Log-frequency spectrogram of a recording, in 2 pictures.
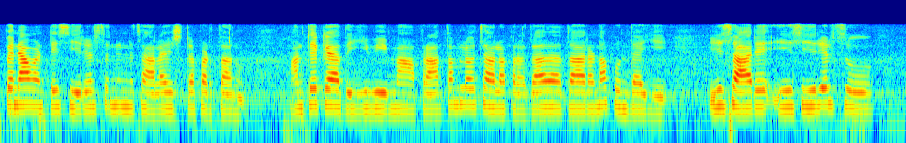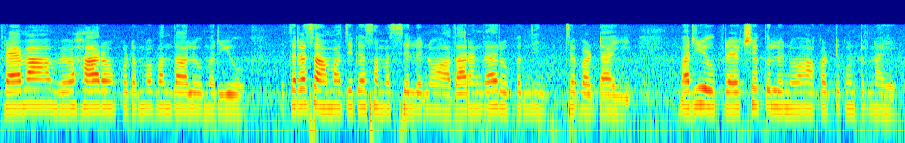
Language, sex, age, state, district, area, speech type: Telugu, female, 60+, Andhra Pradesh, East Godavari, rural, spontaneous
